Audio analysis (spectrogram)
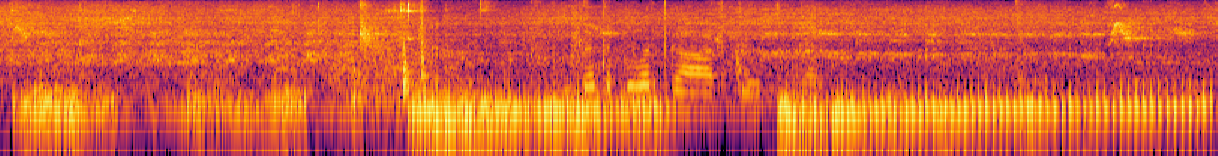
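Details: Affectionate captive female leopard in heat, purring for her keeper: bursts of low pulsing rumble, then a long steady purr at the end, with a woman speaking softly in Russian.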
